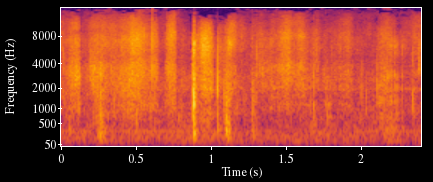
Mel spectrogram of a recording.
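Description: Handling noise of a phone camera being moved about inside a car: rustling, with a sharp click about a second in and a lighter one just after.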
